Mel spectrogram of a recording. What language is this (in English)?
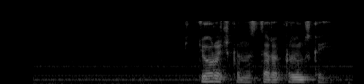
Russian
